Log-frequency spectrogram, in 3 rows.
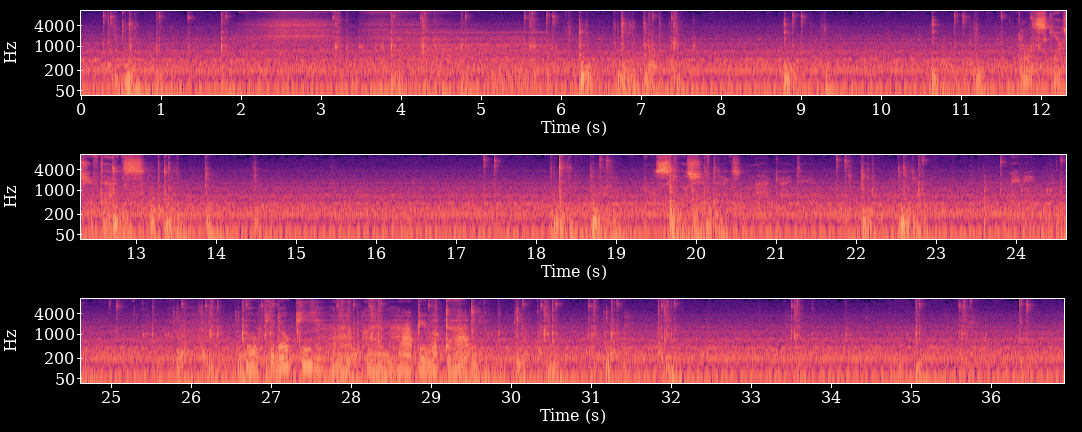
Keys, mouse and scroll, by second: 0.7 alt+a, 0.7-2.7 scroll down 5, 1.0 middle click, 1.8 middle click, 3.4-4.0 scroll up 6, 4.0 middle click, 4.5-5.1 scroll up 2, 4.8 middle click, 5.8 click, 6.3 Tab, 6.8 alt+a, 7.2 shift+middle click, 7.5-7.9 scroll up 3, 8.9 alt+shift+click, 9.6-10.2 scroll up 2, 10.9 alt+shift+click, 11.5 middle click, 12.8 s, 18.3 alt+a, 18.8 alt+shift+click, 19.7 s, 22.1 Tab, 22.3 scroll down 4, 22.7 alt+a, 22.9 middle click, 23.9-24.8 scroll down 3, 24.6 middle click, 25.2-25.9 scroll down 4, 25.9 shift+middle click, 26.4 scroll down 2, 26.7 shift+middle click, 27.0 middle click, 28.1 shift+middle click, 28.4 middle click, 29.6 ctrl+s, 29.8-30.2 scroll up 3, 30.2 middle click, 30.6 middle click, 31.3 shift+middle click, 32.0 middle click, 33.9-34.4 scroll up 2, 34.8 scroll down 4, 35.1 middle click.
